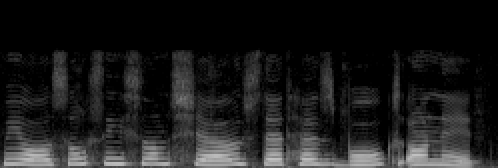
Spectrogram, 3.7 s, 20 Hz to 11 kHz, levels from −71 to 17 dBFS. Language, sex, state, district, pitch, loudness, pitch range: English, female, Assam, Kamrup Metropolitan, 320 Hz, -14 LUFS, 300-345 Hz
